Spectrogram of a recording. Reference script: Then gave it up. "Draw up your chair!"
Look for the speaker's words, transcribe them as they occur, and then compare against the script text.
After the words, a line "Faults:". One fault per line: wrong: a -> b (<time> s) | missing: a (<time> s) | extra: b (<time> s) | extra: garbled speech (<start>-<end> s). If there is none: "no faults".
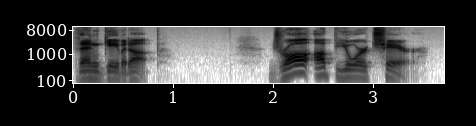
Then gave it up. "Draw up your chair!"
Faults:
no faults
